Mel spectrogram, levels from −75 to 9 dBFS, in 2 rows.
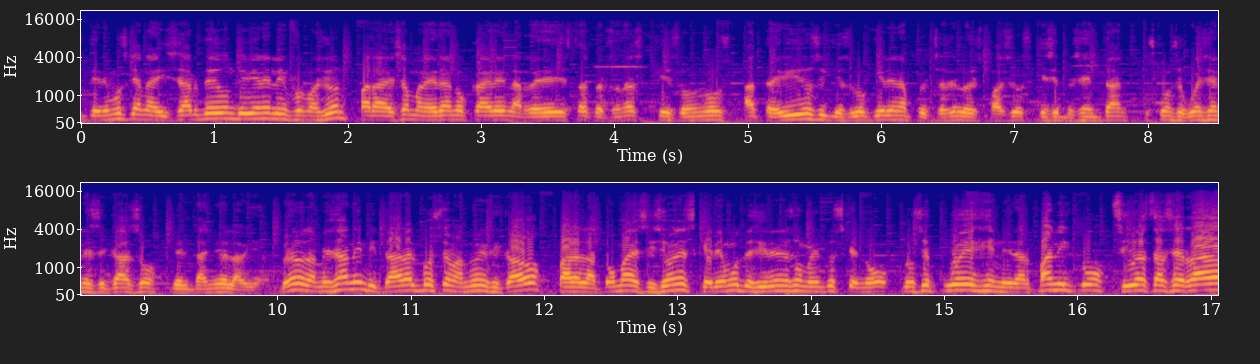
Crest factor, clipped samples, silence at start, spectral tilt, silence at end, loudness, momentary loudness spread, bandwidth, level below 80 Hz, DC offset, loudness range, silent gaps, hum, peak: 10 dB; under 0.1%; 0 s; -6.5 dB/octave; 0 s; -12 LUFS; 6 LU; 15.5 kHz; -44 dBFS; under 0.1%; 4 LU; none; none; -2 dBFS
